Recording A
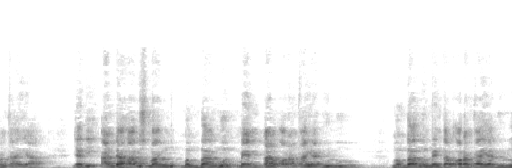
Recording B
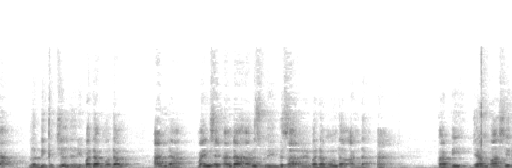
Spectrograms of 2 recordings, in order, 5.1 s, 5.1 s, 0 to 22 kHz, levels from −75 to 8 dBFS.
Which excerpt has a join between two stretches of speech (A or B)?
B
